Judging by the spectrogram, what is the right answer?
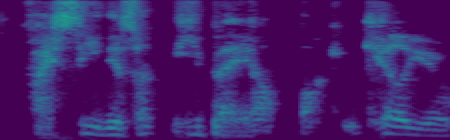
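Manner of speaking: very quiet, hushed, menacing whisper. Retelling how someone gave away an action figure: imitating a very quiet threat. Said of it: "very quietly goes".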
